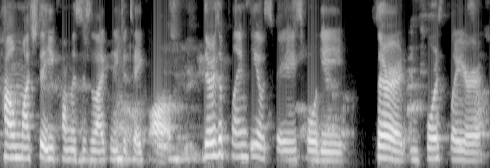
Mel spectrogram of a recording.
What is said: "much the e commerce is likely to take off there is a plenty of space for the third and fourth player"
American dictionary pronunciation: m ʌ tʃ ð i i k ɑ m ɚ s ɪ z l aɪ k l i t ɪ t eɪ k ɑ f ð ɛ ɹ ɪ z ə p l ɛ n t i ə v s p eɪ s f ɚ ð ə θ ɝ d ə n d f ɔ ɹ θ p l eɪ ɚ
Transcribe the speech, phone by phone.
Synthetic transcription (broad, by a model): m ʌ tʃ ð i i k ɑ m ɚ s ɪ z l aɪ k l i t ɪ t eɪ k ɑ f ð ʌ ɹ ɪ z ə p l ɛ n t i ə v s p eɪ s f ɚ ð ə θ ɝ d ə n f ɔ ɹ θ p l eɪ ɚ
